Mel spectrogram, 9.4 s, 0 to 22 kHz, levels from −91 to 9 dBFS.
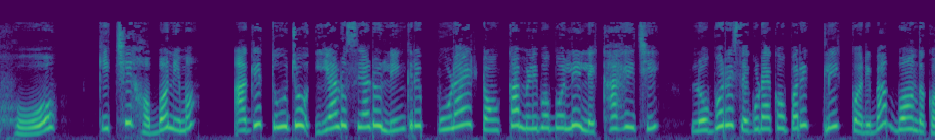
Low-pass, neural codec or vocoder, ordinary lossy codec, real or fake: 19.8 kHz; vocoder, 44.1 kHz, 128 mel bands, Pupu-Vocoder; MP3, 48 kbps; fake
